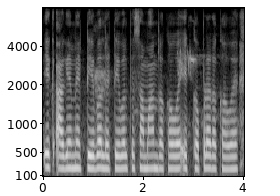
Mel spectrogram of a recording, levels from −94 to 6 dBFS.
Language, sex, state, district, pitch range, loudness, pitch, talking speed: Hindi, female, Jharkhand, Garhwa, 215-225 Hz, -16 LUFS, 220 Hz, 240 wpm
